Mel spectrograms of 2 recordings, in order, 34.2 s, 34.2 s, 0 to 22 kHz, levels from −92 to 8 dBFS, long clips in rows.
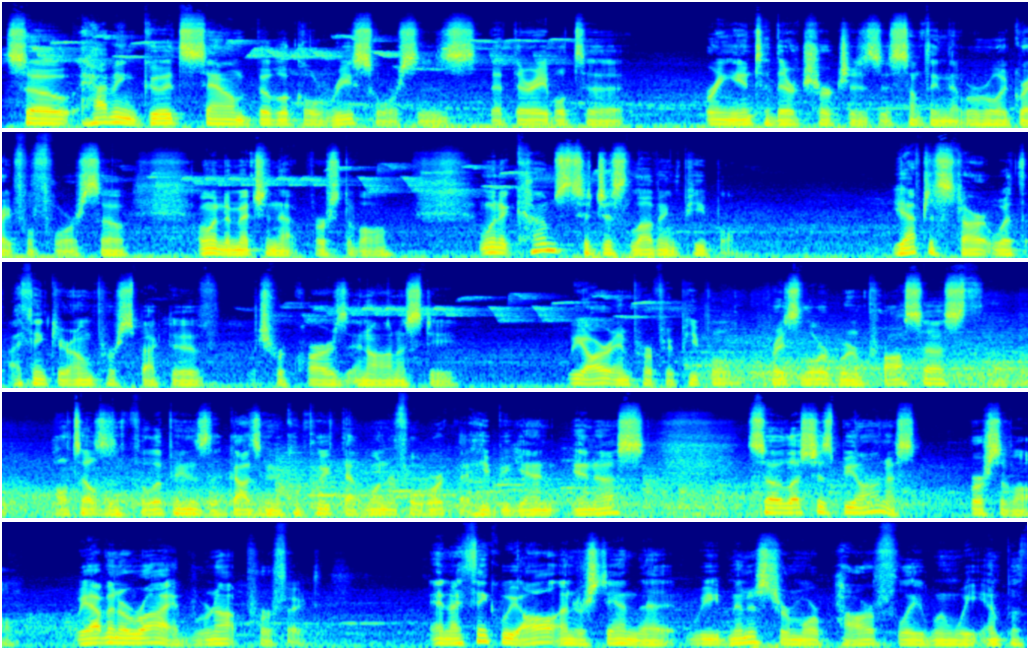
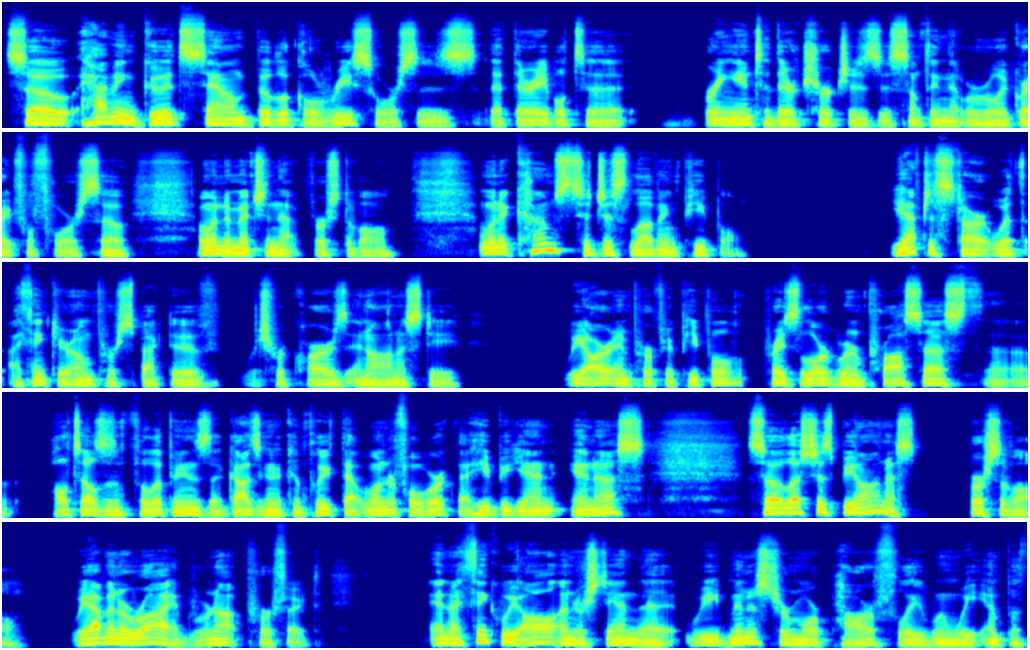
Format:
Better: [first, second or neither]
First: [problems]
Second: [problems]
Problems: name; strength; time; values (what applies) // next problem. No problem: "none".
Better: second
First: animal sounds; noticeable; throughout; 10 dB below the speech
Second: none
